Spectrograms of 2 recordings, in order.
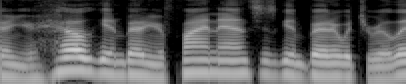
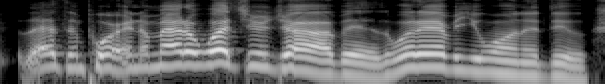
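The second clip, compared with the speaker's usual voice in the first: ordinary talk, nothing marked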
